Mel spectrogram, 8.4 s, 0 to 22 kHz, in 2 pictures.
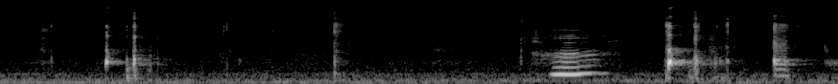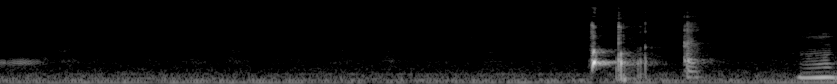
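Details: Short, sharp hiccups from a 6-week-old infant, coming irregularly at roughly 16 a minute in a quiet room, with one small vocal sound; ordinary infant hiccups.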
